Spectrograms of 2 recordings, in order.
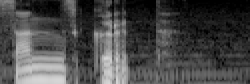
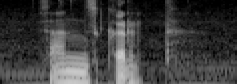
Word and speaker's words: Sanskrit: cor correct pronunciation is you roll your R from the k sound to the T sound so it's Sanskrit Sanskrit there actually is no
